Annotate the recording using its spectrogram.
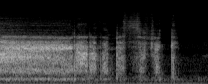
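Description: A man's voice drawing out a loud, breathy whooshing hiss, as if imitating something being sucked up, then a few quick spoken words.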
